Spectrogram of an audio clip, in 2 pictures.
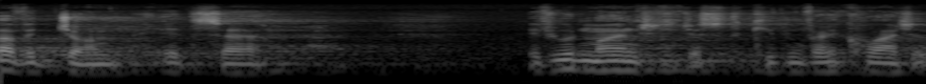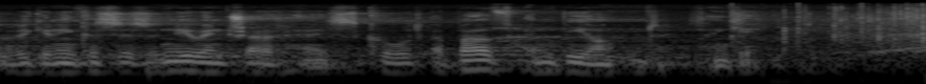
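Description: A man speaks calmly into a microphone, heard over loudspeakers in a large hall.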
